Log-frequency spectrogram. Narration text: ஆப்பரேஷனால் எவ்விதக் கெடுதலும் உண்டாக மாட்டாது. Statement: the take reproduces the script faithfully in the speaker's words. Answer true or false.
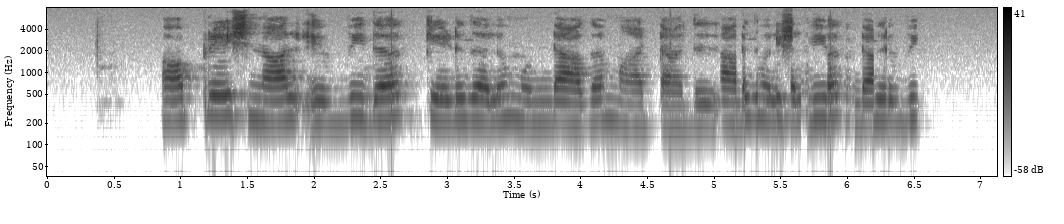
false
